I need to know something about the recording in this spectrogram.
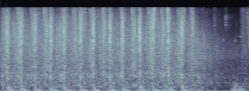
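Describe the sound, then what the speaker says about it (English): Rapid automatic gunfire from a Fortnite battle, a dense, continuous stream of loud shots rattling for about three seconds before trailing off, with no voices. "he's literally just trying to shoot me down"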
